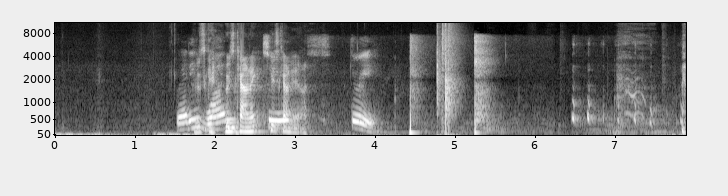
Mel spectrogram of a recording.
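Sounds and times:
speech: 0:01.5 - 0:04.1
group hand claps for audio sync: 0:04.4 - 0:05.4
light laughter: 0:06.4 - 0:07.8.

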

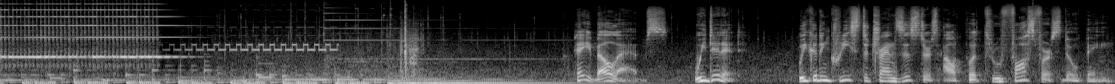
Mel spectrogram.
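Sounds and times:
telephone ringing: 0:00.0 - 0:06.9
loud rhythmic low background: 0:00.0 - 0:07.2
speech: 0:05.8 - 0:11.1.

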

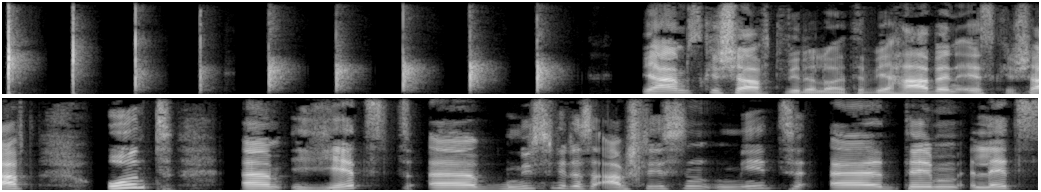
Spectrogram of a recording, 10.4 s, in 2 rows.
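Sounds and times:
hands clapping: 0:00.0 - 0:02.9
speech: 0:03.2 - 0:10.3.

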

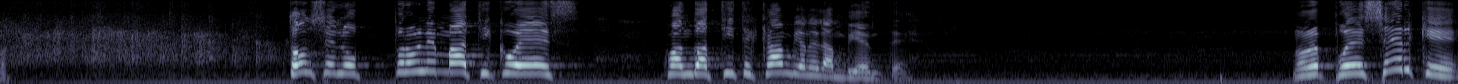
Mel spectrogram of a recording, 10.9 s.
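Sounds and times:
crowd applause: 0:00.0 - 0:02.2
speech: 0:02.2 - 0:04.4, 0:05.0 - 0:06.9, 0:09.7 - 0:10.9.

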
